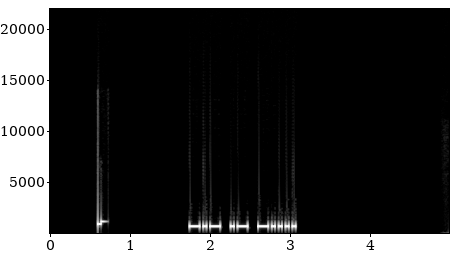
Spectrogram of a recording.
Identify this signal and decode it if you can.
Morse code, heard as a keyed tone, about 28 wpm, 700 Hz. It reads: KA6
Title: USA Call Sign Prefixes - 28wpm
